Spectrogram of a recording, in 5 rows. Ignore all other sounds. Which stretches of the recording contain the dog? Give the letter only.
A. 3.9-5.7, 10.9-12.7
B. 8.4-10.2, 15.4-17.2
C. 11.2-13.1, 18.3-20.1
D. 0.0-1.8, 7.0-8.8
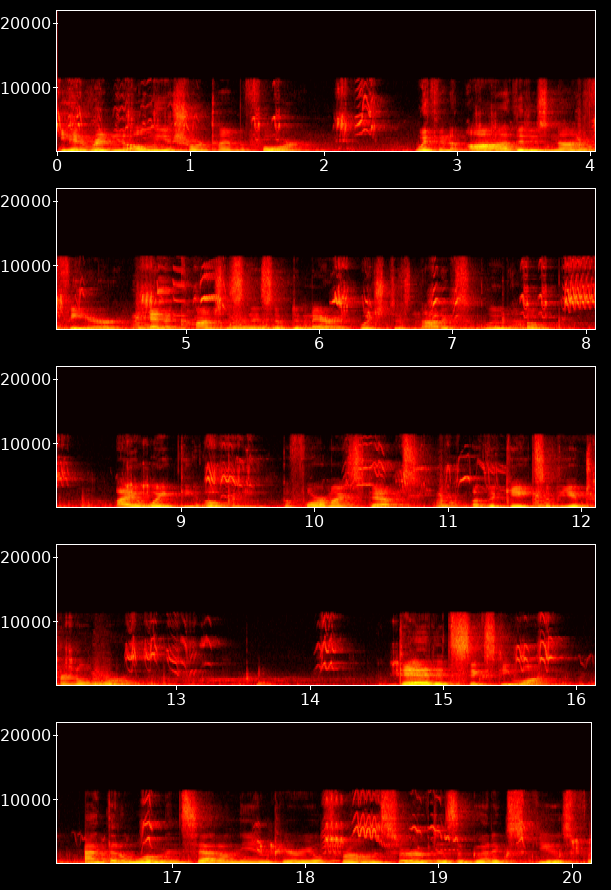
A.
